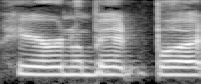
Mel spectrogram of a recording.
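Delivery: plain reading voice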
